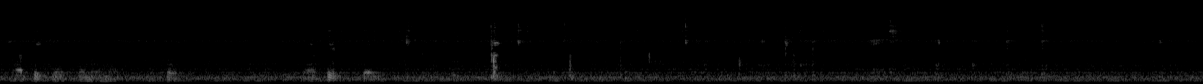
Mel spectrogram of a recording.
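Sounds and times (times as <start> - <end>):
low room hum: 0.0 - 12.0
faint chewing of food: 4.0 - 10.7.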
